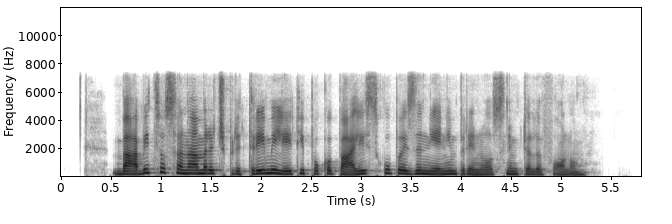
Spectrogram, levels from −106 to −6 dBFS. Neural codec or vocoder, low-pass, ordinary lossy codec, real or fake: codec, 16 kHz, 4.8 kbps, FACodec; 7.2 kHz; none; fake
